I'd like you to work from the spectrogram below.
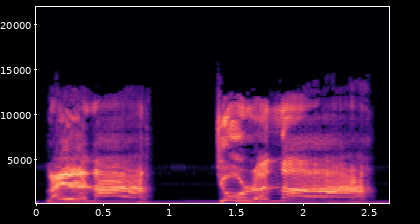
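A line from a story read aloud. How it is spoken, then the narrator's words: Loud urgent shout. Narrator (Chinese): 马上就高声喊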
